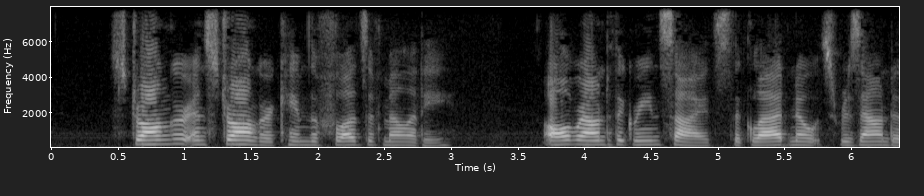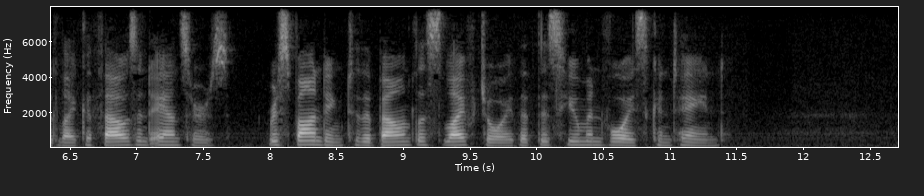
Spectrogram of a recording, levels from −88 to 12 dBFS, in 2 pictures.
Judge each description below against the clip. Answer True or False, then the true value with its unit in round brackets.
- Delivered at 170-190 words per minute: False (150 wpm)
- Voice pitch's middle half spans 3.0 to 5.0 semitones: False (2.4 semitones)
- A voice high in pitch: True (195 Hz)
